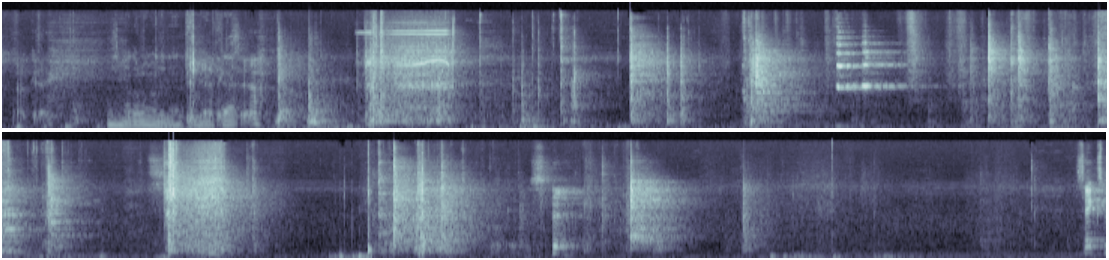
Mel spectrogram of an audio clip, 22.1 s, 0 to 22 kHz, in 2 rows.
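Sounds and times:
impact driver whirring: 3.6 - 4.8.

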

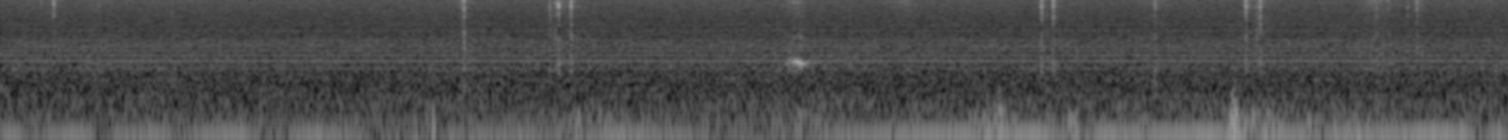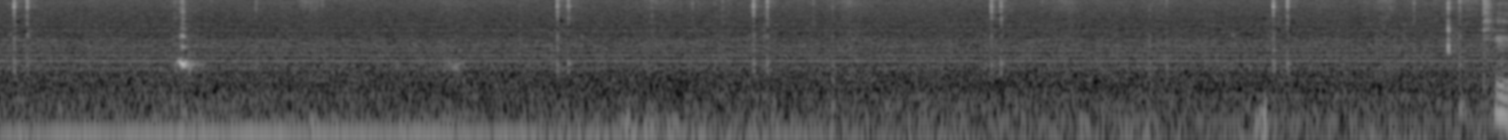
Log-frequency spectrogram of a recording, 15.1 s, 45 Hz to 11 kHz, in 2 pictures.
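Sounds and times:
steady low hum: 0.0 - 15.0
computer mouse clicking: 2.3 - 3.0, 5.2 - 7.8, 10.3 - 10.5, 11.1 - 11.8, 12.4 - 12.7, 13.8 - 15.0.

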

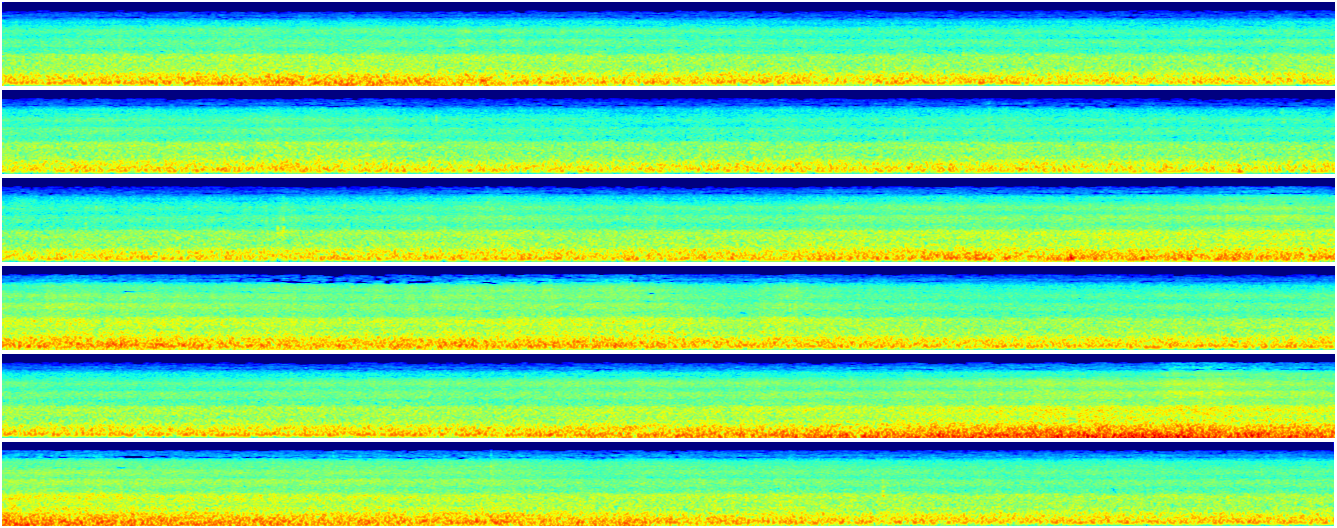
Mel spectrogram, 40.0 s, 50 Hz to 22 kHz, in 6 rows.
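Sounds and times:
surf breaking on rocks: 17.9 - 25.0, 28.0 - 38.4.

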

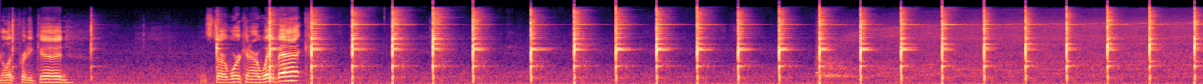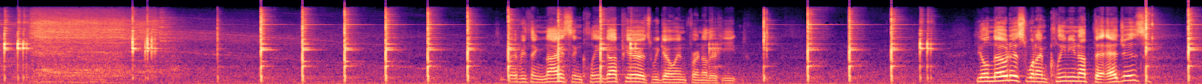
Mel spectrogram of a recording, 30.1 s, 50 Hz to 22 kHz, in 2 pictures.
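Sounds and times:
hammer ringing on anvil: 2.7 - 15.4, 17.8 - 23.2, 23.8 - 26.9, 29.3 - 30.0
short scraping hiss: 15.4 - 17.7.

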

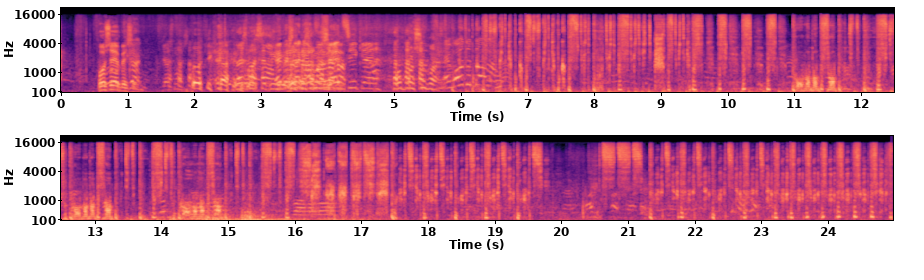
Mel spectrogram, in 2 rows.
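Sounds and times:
beatboxing: 5.7 - 19.8, 20.4 - 24.9
hummed tones: 10.2 - 18.5.

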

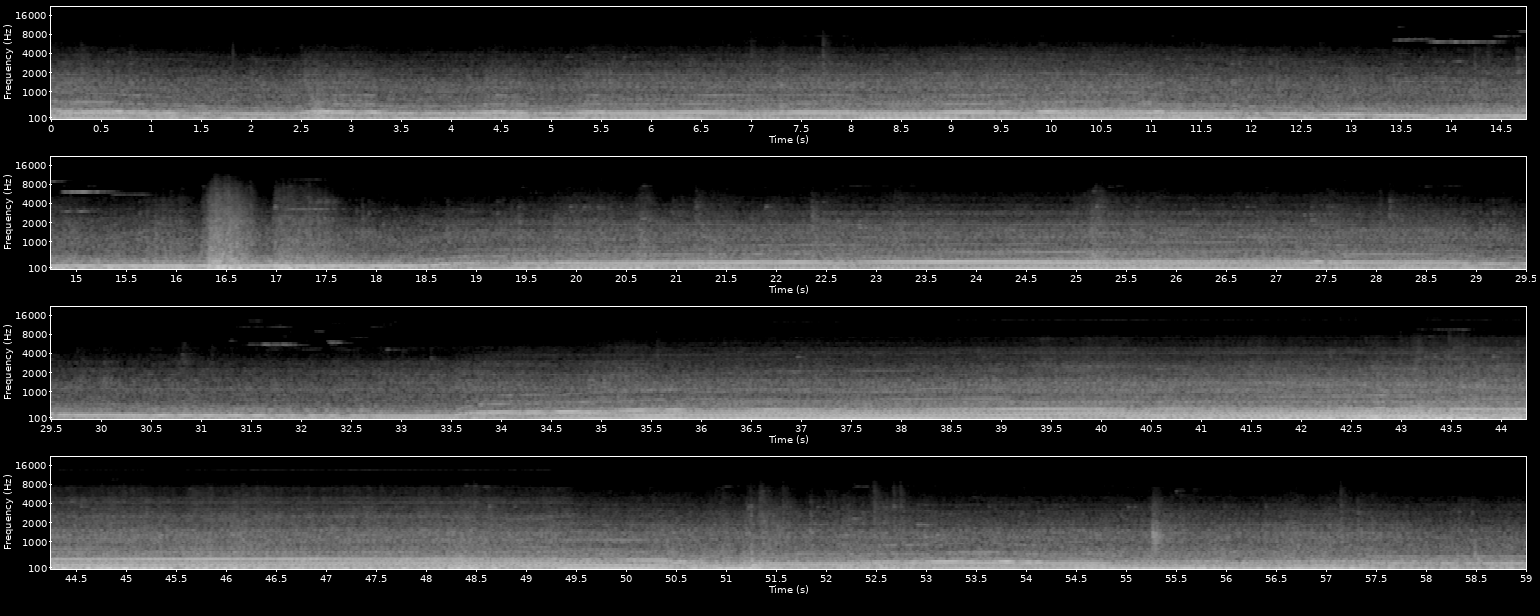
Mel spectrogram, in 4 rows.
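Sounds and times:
bus engine from inside cabin: 0.0 - 59.0.

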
